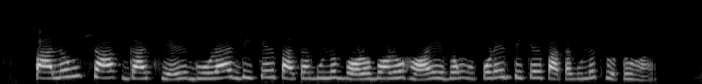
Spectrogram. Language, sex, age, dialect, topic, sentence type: Bengali, female, <18, Standard Colloquial, agriculture, statement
